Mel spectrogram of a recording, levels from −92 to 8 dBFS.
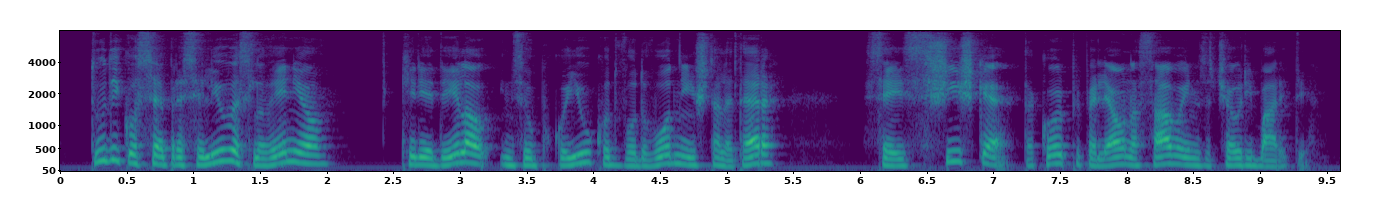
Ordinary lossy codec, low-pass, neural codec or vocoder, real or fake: none; none; none; real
